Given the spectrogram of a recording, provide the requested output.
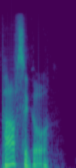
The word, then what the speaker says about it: PopSQL: So I think this is actually pronounced Popsicle.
